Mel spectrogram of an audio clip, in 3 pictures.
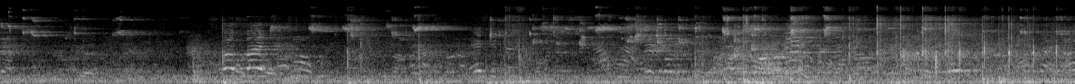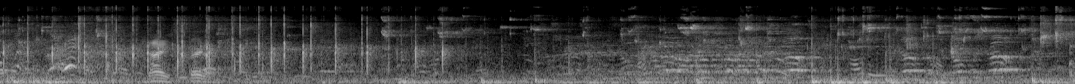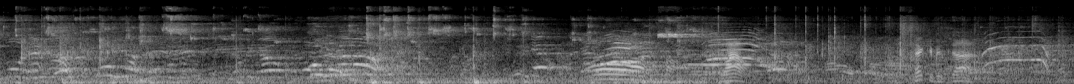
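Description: A basketball being dribbled on a hardwood gym floor during play, a run of sharp bounces, with voices of players and onlookers in the background in the large gym.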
